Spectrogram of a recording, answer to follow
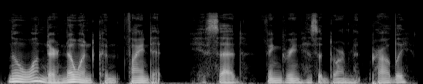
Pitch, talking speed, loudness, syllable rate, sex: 90 Hz, 185 wpm, -21 LUFS, 5.5 syllables/s, male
